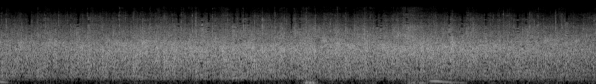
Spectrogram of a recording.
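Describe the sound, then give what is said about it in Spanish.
An audience breaks into loud, sustained applause for God, a dense steady wash of clapping that holds at an even level for several seconds with no voices standing out. “Dele un aplauso fuerte a Dios.”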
